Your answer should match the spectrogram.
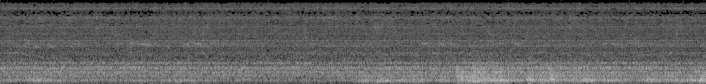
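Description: Steady hiss with muffled, indistinct sound from a wrestling broadcast playing through a TV speaker, growing louder and more uneven from about nine seconds in.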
